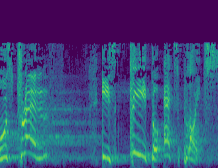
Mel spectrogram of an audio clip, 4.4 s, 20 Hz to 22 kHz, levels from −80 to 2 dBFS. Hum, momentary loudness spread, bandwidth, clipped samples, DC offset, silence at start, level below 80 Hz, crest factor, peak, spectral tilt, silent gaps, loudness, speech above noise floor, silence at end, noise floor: none; 21 LU; 8.2 kHz; under 0.1%; under 0.1%; 0 s; -60 dBFS; 18 dB; 0 dBFS; -1.5 dB/octave; none; -15 LUFS; 21 dB; 0 s; -38 dBFS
